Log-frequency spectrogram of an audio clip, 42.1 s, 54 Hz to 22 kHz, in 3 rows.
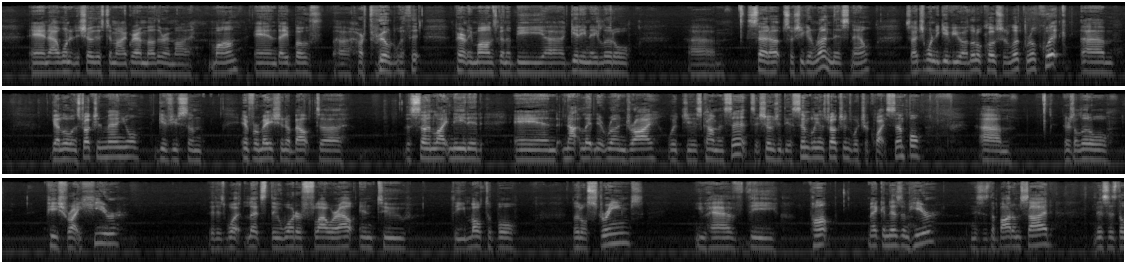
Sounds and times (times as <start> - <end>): Speech: 0.4 - 7.9, 8.6 - 14.0, 14.6 - 18.4, 19.0 - 25.6, 26.2 - 26.7, 27.3 - 28.0, 28.6 - 29.6, 30.6 - 34.5, 35.2 - 36.1, 36.7 - 42.1.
